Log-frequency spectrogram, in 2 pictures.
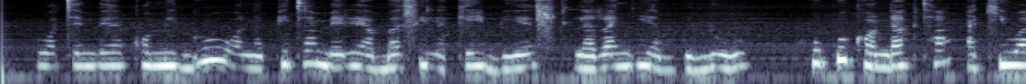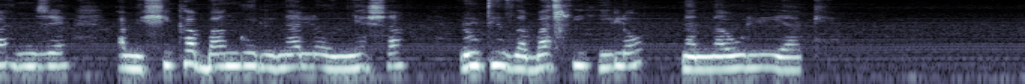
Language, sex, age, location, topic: Swahili, female, 18-24, Nairobi, government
